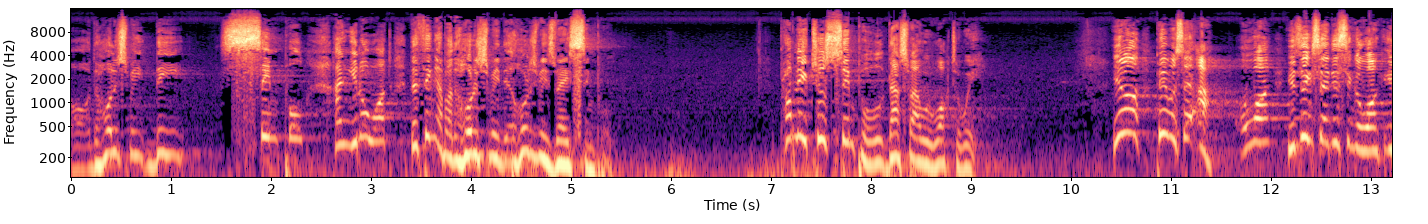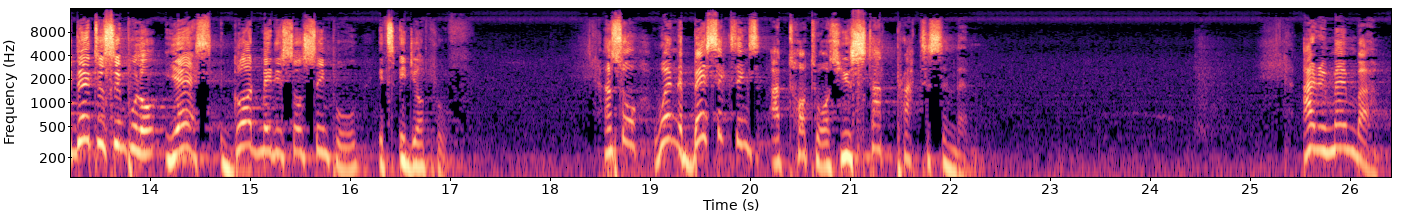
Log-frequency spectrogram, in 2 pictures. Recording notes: Record LIVE at our Wednesday Interactive Service on January 30, 2019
